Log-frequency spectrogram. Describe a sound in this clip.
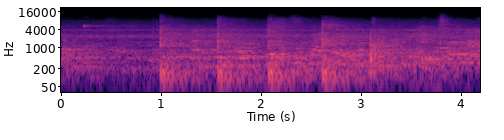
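A basketball bounces several times on a wooden floor.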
